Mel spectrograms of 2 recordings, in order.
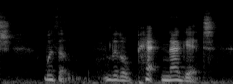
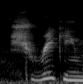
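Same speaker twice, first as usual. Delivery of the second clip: plain reading voice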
